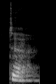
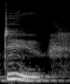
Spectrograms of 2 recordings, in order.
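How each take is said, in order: First: It is said quickly with a reduced vowel. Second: It is said with a full, clear vowel. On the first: "but in the weak form it becomes d" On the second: "has this strong form"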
